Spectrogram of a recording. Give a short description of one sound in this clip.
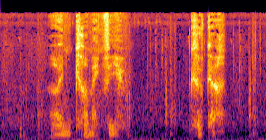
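A man speaks calmly and quietly.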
